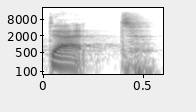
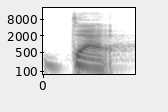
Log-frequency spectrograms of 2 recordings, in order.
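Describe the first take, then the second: First: The final T is pushed out clearly. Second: The final T is soft and flapped. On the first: "If you push it out" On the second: "it will sound like a flap T"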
